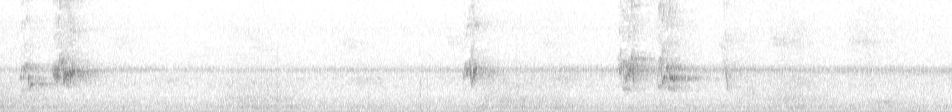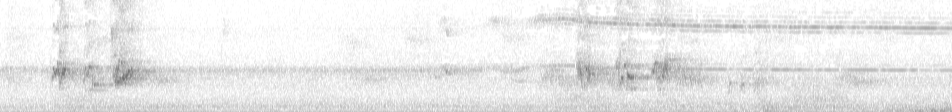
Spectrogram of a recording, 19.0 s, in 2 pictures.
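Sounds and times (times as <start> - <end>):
faint high whine: 0.0 - 19.0
birds chirping: 13.6 - 19.0.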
